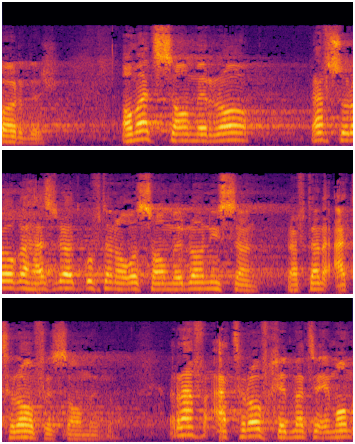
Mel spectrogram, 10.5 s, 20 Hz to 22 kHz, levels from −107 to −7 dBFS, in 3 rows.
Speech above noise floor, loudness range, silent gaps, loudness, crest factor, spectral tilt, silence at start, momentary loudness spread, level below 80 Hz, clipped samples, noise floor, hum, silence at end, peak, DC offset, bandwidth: 22 dB; 4 LU; none; -23 LUFS; 20 dB; -2 dB/octave; 0 s; 17 LU; -68 dBFS; under 0.1%; -46 dBFS; none; 0 s; -4 dBFS; under 0.1%; 11.5 kHz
